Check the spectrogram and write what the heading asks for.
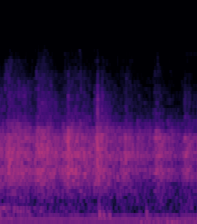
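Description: An audience at a church service applauds the name of the Lord together, a steady, dense wash of many hands clapping that holds at an even level for the whole couple of seconds, with no voices standing out.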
